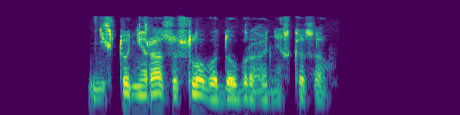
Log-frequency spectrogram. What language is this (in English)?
Belarusian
